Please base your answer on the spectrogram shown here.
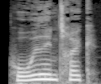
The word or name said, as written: hovedindtryk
